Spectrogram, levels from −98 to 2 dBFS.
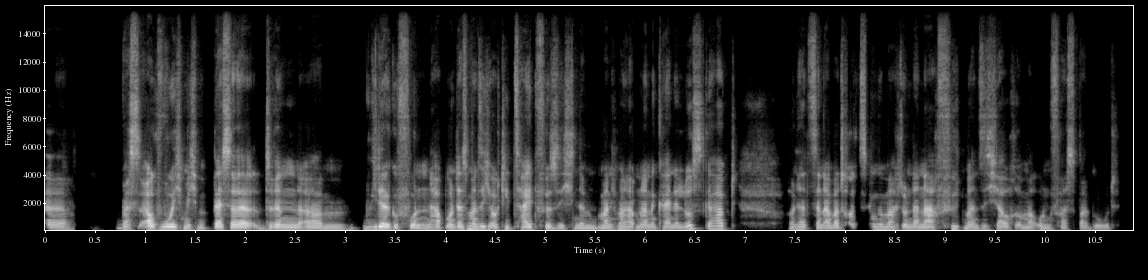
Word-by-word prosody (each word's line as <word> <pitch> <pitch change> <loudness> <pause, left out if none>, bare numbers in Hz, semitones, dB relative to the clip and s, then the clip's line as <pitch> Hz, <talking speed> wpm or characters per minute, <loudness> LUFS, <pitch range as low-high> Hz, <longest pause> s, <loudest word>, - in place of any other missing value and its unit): äh, 155 0 -2 0.5
was 170 -2 -2
auch 170 - +6
wo 175 0 +7
ich 165 - +4
mich 155 -2 -2
m - - -10
besser 155 -1 +6
drin, 160 -6 +1
ähm, 145 +6 -3
wiedergefunden 160 -2 +4
habe, 155 +2 0
und 165 - +1
dass 175 +2 +3
man 185 -1 +1
sich 180 - -1
auch - - 0
die 180 - -5
Zeit 170 +2 +1
für 155 - -2
sich 140 -1 -6
nimmt. 140 -3 -5
Manchmal 155 +4 -2
hat - - -1
man 160 -1 -2
dann 155 - -6
keine 155 -1 -2
Lust 210 +6 -2
gehabt 195 +1 -3 0.5
und - - -8
hat's 165 - -5
dann - - -1
aber 150 0 0
trotzdem 180 0 -9
gemacht, 170 0 -4
und 160 - -3
danach 155 +1 +2
fühlt 185 -2 -8
man 160 -2 -4
sich 135 -3 -8
ja - - -2
auch - - -8
immer 155 - -8
unfassbar 145 -1 -10
gut. 140 0 -13
160 Hz, 250 wpm, -22 LUFS, 150-175 Hz, 0.5 s, wo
